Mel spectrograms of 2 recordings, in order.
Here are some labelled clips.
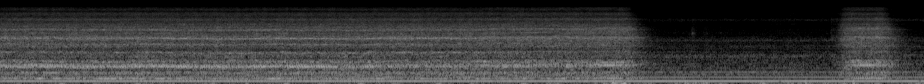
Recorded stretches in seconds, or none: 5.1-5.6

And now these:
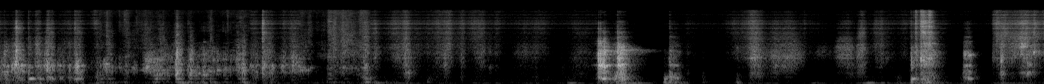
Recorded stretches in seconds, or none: 1.0-2.5; 3.0-3.7

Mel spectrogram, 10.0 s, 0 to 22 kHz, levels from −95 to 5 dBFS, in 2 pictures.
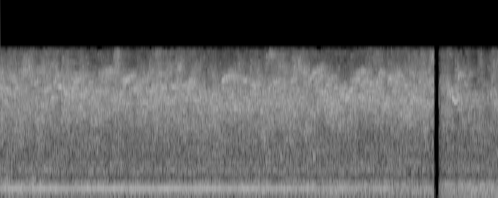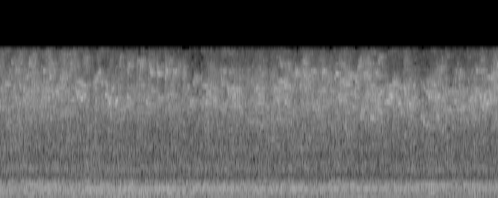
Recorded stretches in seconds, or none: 0.0-10.0

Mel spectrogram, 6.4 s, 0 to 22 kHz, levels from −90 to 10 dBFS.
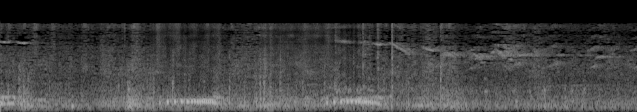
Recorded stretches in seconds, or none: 0.0-1.5; 2.2-2.6; 3.6-6.4

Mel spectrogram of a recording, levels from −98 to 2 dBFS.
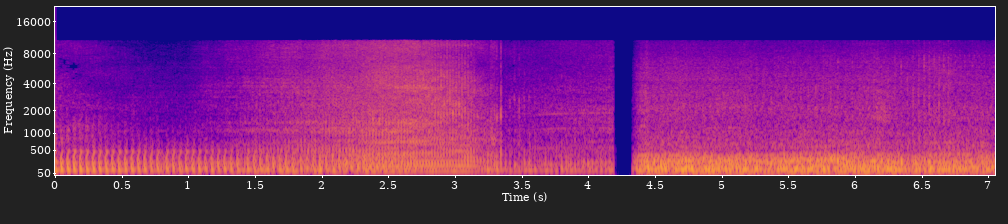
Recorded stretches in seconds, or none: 0.0-1.8; 3.3-4.4; 5.2-7.1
